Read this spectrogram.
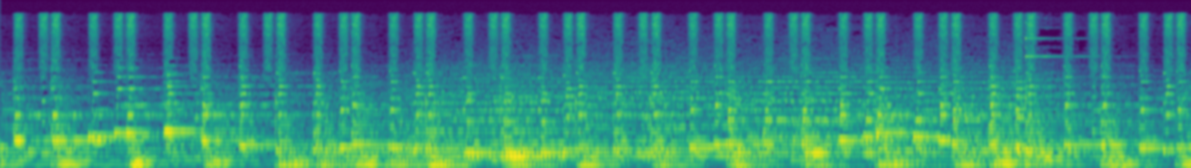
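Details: Gentle instrumental background music with plucked, bell-like notes and a steady beat throughout, and no animal sounds.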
